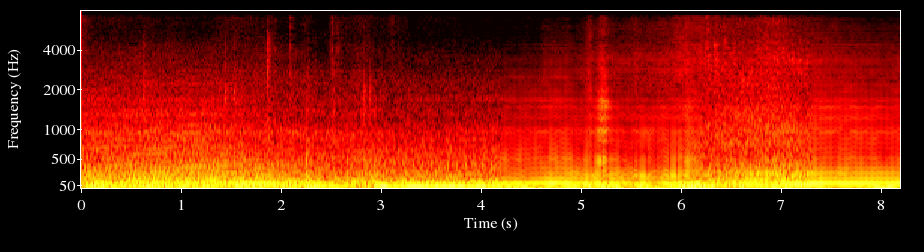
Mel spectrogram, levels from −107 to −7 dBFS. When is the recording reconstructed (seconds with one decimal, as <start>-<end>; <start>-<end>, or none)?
4.2-6.2; 7.3-8.2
